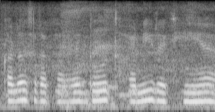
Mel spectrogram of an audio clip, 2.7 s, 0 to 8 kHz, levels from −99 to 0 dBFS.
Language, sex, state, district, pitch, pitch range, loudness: Hindi, female, Bihar, Samastipur, 200 Hz, 195-210 Hz, -15 LUFS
